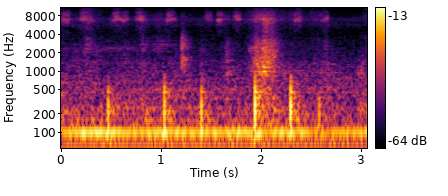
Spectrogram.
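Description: Chalk tapping and scratching on a board during a Sanskrit lesson, a series of short evenly spaced strokes and taps with brief scraping, fairly close over a steady low hum, no voice during it.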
